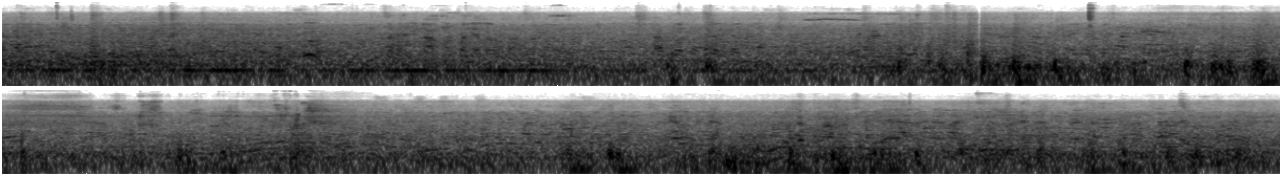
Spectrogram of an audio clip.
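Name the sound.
Vijayapur Yeshwantpur Express train running near station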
